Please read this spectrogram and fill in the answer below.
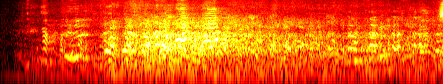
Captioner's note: laughter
